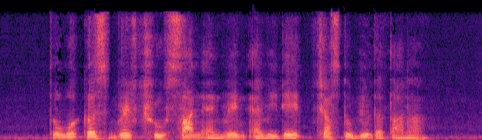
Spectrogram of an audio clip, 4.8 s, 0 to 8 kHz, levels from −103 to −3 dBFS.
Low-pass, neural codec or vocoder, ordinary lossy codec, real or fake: 7.2 kHz; codec, 16 kHz, 4 kbps, FreqCodec, smaller model; AAC, 32 kbps; fake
